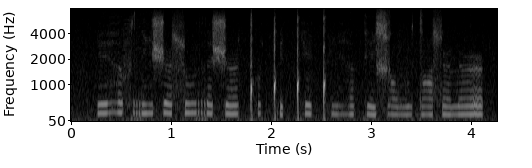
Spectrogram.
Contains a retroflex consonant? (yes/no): no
